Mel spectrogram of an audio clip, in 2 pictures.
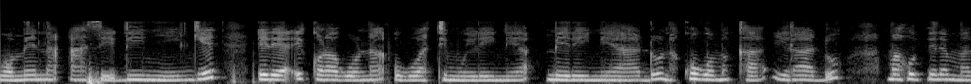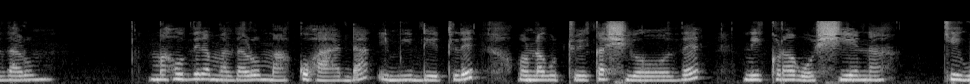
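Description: From start to finish the speech sounds dull and smeared, with nothing above about 7.6 kHz and a warbly, fizzy edge on sibilants. That's likely AAC compression, with the encoder dropping the top end and thinning bands to fit what sounds like roughly 24 kbps.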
